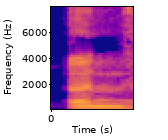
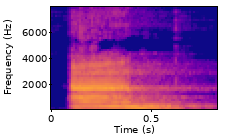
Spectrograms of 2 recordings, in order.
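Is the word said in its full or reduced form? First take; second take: reduced; full. First: The word is said reduced with a weak vowel. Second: The word is said fully with a clear vowel. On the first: This form is for fast speech. "for the weak" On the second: This form is for slow, careful speech. "for the strong"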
